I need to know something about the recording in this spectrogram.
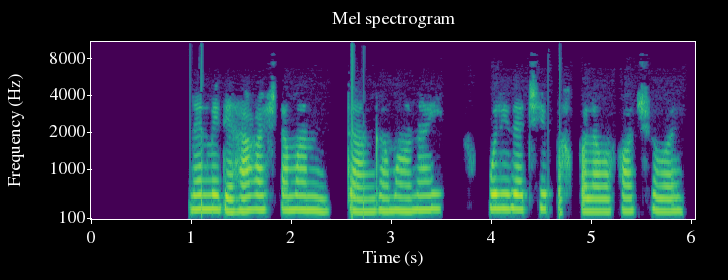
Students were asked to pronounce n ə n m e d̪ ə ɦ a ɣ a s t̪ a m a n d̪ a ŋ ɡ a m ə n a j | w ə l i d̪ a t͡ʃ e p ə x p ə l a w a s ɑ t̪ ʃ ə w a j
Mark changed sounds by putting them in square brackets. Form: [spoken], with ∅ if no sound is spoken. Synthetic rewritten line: n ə n m e d̪ ə ɦ a ɣ a [ʃ] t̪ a m a n d̪ a ŋ ɡ a m [ɑ] n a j | w ə l i d̪ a t͡ʃ e p ə x p ə l a w a [f] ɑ t̪ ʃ ə w a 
